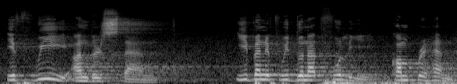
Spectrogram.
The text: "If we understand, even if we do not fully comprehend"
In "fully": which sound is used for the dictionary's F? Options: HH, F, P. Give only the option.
F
